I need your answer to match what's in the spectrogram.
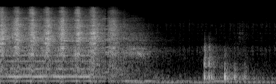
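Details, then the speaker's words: Kubota D722 three-cylinder diesel cranked after injection pump reinstallation with a new plunger: starter turns slowly and evenly, then fades without catching. Weak battery, no start. "That's not a good sign. Pretty sure I put it in the right way. Turn it over a little bit more. Battery's getting a little weak."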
